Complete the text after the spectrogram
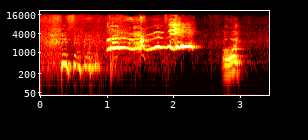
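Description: A baby babbles and squeals in a high voice.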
